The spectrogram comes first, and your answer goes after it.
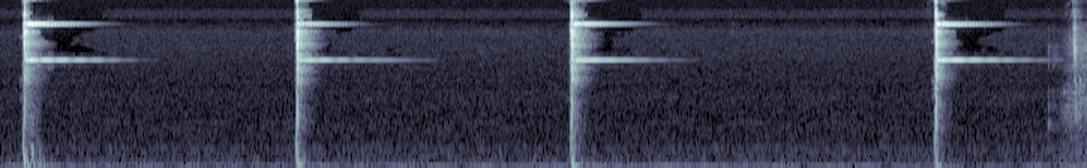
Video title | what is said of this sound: Three fake coins - A matchup of counterfeits | It kind of stops real abruptly.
